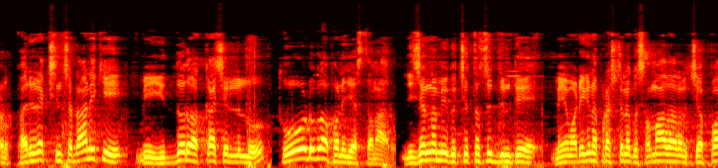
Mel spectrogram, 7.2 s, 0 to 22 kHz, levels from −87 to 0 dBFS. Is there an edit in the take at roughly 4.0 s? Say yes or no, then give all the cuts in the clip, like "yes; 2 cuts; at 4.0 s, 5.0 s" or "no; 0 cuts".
no; 0 cuts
